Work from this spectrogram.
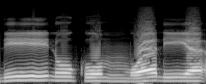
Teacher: ada mim mati bertemu dengan huruf waw, maka suara mimnya harus dibaca dengan jelas, tidak boleh tahan karena dia bertemu dengan huruf waw. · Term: izhar syafawi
